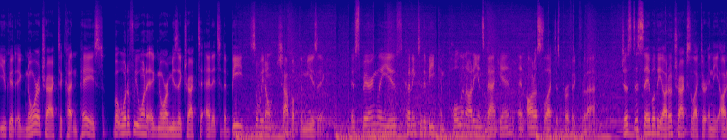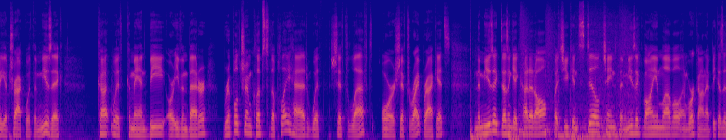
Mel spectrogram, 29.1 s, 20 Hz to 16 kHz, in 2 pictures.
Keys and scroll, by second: 15.7 alt+super+F1, 17.2 super+b, 18.3 super+a, 18.9 Delete, 21.9 t, 22.4 shift+].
